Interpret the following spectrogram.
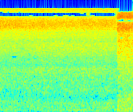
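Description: Waterfall in full flow: a steady rush of falling, splashing water.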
